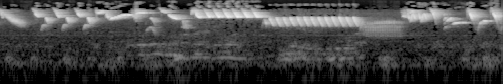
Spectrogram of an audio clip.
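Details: Canary with Blackthroat-style song: a series of high descending whistled notes, then a long fast rattling trill that drops to a lower buzzy phrase before the whistled notes return.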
